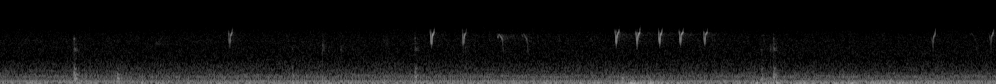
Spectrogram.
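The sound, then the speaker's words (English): Two birds calling with two different call types: brief, high chirps that come singly and in a quick run of five or six, fairly faint over a constant low hum. “Couple birds here, one of two different, each of two different call types.”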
